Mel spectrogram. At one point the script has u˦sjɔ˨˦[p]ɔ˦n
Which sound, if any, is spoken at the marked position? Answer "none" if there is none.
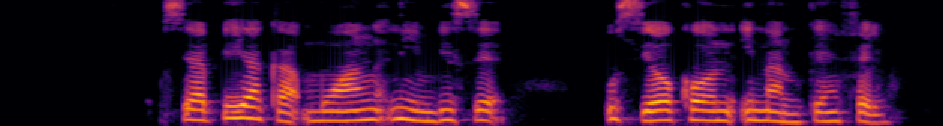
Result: k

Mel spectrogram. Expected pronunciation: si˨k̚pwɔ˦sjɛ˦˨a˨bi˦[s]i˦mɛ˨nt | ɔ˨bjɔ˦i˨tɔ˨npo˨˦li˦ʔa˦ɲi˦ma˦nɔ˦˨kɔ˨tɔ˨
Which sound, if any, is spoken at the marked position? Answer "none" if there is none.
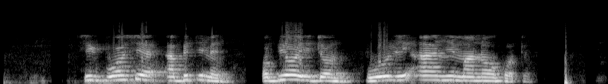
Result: t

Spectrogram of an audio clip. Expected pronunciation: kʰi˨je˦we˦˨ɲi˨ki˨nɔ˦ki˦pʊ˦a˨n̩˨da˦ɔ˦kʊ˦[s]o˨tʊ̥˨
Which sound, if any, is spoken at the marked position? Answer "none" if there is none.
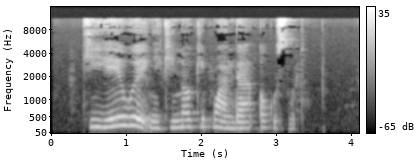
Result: s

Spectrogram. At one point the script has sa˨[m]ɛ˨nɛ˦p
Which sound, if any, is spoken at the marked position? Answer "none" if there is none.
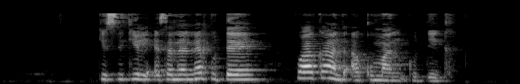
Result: n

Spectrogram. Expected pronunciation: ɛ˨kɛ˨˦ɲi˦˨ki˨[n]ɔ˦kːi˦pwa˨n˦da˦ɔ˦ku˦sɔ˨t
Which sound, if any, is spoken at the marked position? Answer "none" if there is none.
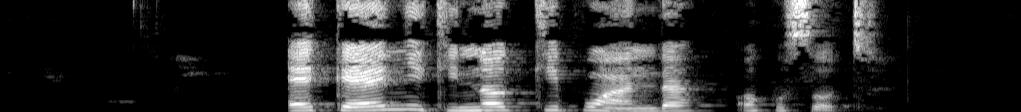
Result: n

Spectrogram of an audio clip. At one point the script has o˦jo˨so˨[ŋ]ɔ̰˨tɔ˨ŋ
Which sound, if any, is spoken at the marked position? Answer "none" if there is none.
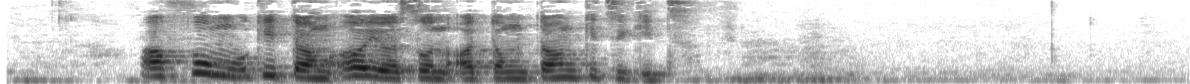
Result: n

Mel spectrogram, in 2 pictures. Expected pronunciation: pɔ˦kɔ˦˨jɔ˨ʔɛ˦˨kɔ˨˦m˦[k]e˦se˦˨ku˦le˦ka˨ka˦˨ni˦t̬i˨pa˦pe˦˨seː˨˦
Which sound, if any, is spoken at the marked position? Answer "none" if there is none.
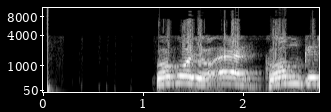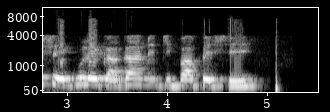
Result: k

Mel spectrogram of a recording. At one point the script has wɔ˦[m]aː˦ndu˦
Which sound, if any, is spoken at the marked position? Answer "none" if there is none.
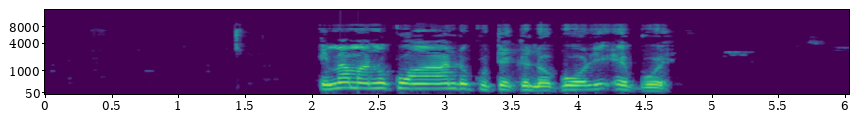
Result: ŋ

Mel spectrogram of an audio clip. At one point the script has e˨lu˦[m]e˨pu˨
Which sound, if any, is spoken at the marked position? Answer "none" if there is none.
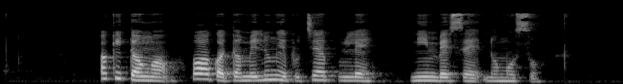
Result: ŋ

